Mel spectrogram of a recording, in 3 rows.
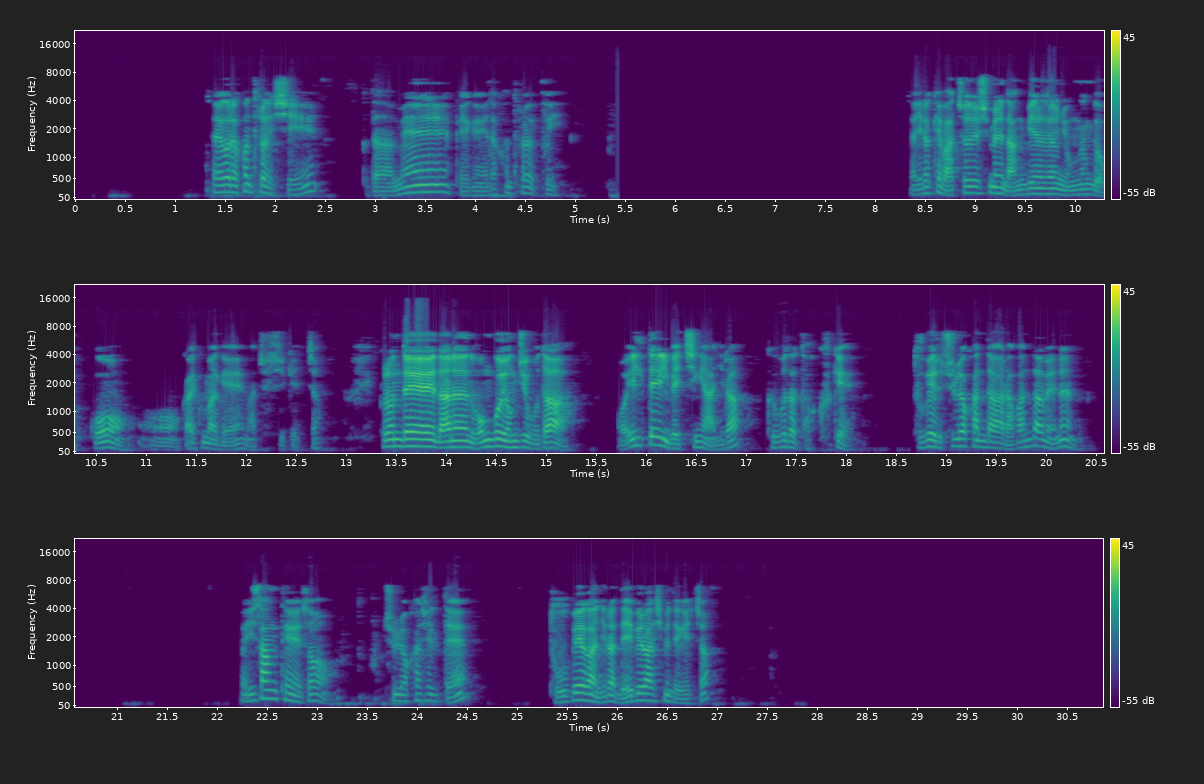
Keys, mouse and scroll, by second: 1.0 click, 1.8 ctrl+c, 2.4 click, 4.2 ctrl+v, 5.9 ctrl+t, 6.0 click, 7.6 Return, 21.0 click, 21.9 click, 23.7 ctrl+shift+z, 23.7 ctrl+shift+a, 24.9 click, 26.7 click, 28.9-30.1 typing, 30.7 click.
